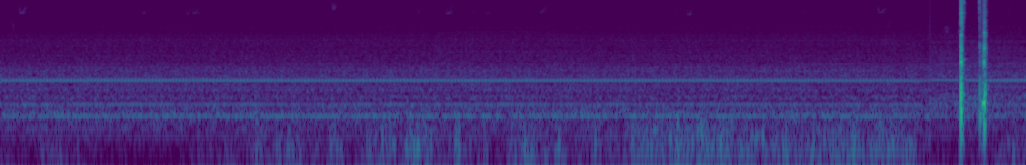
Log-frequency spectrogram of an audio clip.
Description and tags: The hum of a vending machine and a button press at the end.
